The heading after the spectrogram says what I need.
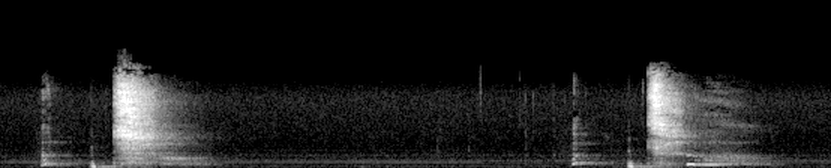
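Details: Person with allergies: two forceful, wet sneezes about three seconds apart, each with a quick in-breath before the explosive burst; sneezing.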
